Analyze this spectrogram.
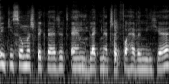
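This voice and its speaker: Fairly even intonation carries a dark, mellow tone. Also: woman. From Botswana. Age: 20s. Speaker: entrepreneur. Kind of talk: interview. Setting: studio.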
